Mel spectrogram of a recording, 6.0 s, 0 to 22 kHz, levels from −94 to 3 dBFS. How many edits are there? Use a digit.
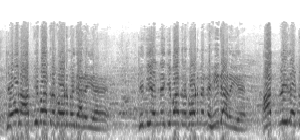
0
